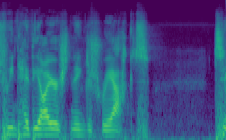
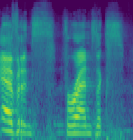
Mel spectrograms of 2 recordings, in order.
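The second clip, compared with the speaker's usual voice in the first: mock excitement; 3 semitones higher, 7 dB louder than usual.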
